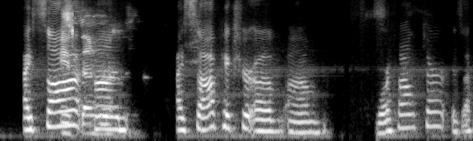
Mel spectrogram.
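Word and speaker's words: Worthalter: I saw a picture of Warthalter, is that how you pronounce his name?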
